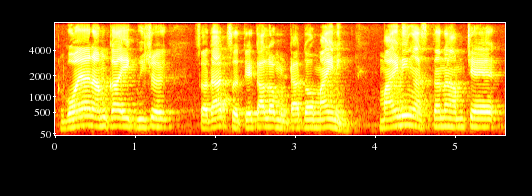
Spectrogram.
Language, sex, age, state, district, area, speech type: Goan Konkani, male, 18-30, Goa, Tiswadi, rural, spontaneous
